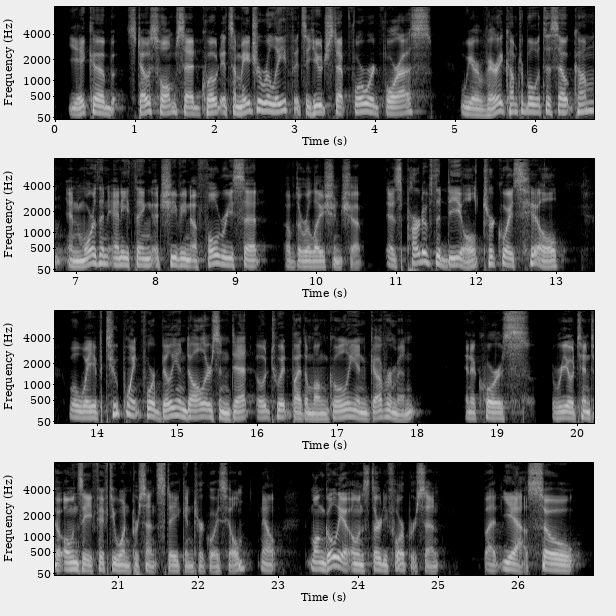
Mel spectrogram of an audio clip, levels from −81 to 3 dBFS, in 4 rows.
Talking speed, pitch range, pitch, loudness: 175 wpm, 110-145 Hz, 125 Hz, -25 LUFS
